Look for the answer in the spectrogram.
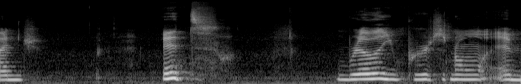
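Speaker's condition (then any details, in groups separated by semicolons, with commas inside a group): Friedreich's ataxia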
